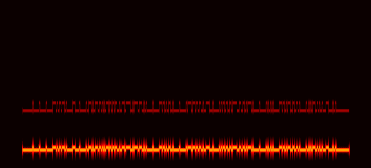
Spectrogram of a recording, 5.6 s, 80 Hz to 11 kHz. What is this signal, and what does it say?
RTTY (75 baud, 170 Hz shift), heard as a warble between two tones, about 1360 Hz centre. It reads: MAAR LATEN WE POSITIEF ZIJN.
